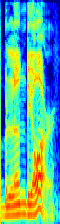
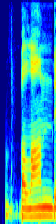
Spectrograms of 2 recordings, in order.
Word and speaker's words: Ballon d'Or: He's also now a strong consideration for the Ballon d'Or.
